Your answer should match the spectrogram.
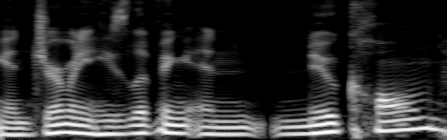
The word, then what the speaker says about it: Neukölln: He's living in Neukölln. How do you say that? Neukölln? You'd say Neukölln.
